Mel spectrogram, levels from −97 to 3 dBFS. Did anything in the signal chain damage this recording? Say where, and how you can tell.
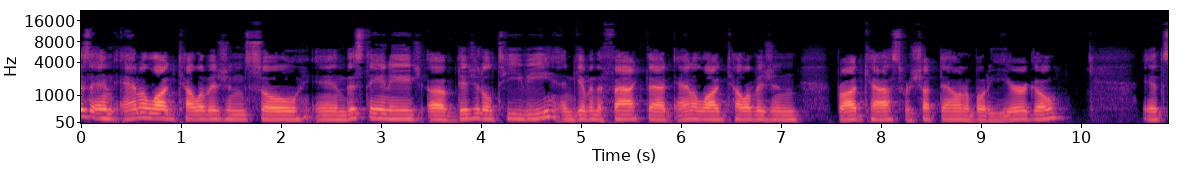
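No, nothing in the chain audibly damaged this audio.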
